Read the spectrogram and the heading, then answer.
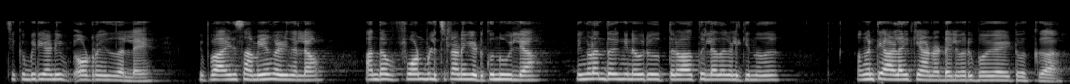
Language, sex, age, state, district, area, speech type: Malayalam, female, 30-45, Kerala, Wayanad, rural, spontaneous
